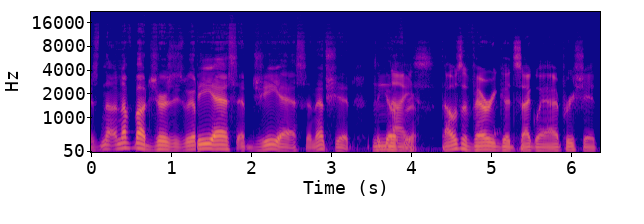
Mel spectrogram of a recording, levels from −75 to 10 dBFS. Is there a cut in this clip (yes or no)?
yes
